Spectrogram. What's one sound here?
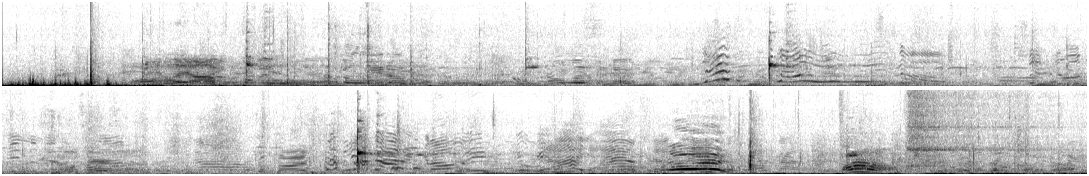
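Young men call out in the distance across an open field.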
